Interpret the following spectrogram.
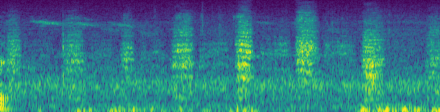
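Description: Bernese mountain dog puppy panting softly, in quick, even breaths of about four a second.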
